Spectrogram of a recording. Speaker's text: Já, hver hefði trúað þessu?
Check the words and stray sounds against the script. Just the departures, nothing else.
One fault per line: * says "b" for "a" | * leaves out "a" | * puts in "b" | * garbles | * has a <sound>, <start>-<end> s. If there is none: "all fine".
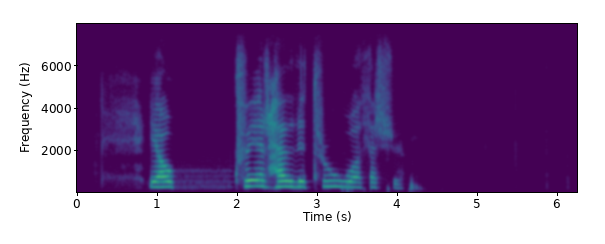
all fine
